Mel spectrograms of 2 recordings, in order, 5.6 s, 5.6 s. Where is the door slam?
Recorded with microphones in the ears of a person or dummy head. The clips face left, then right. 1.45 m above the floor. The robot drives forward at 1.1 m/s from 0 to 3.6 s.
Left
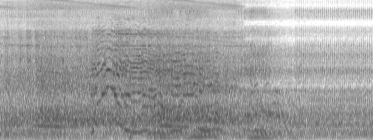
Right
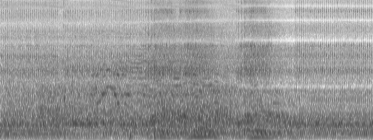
No door slam in this recording.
